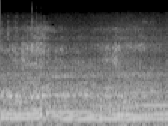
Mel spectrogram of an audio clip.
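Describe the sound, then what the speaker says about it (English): A race car with engine trouble, at a TDC Brands GP circuit race, rumbles loudly and unevenly as it pulls into the pits, its engine note dropping and wavering throughout. "It's Darren Goes, pulls into the pits, and it looks like his car is very, very sick indeed"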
